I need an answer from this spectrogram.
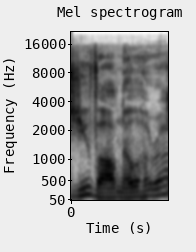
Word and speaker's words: Yuval Noah Harari: It's Yuval Noah Harari. Yuval Noah Harari. I said it right.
